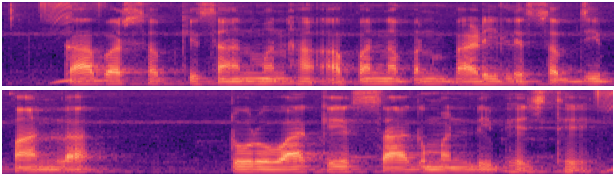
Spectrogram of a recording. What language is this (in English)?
Chhattisgarhi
